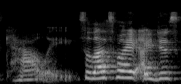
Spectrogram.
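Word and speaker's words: Caleigh: names because I W my daughter's name is Callie and it's spelled c a l e i g h and nobody said her name right so I watch the poor girl's face her whole life go it's Callie so that's why I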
